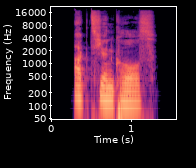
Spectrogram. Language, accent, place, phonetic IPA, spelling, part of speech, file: German, Germany, Berlin, [ˈakt͡si̯ənˌkʊʁs], Aktienkurs, noun, De-Aktienkurs.ogg
- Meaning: quotation, share price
